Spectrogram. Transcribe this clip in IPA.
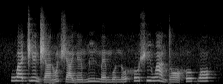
w a˦ d͡ʒ ɛ̃˦˨ d͡ʒ a˨ ɾ ɔ̃˧ ʃ a˨ j ɛ̃˨ m ĩ˧ m ɛ˨ m o˨ n o˨˦ h o˦ ʃ ĩ˦ w ã˦˨ d ɔ˨ h o˧ b ɔ˦

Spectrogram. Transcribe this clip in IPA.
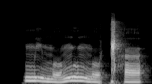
m i˥˧ m o˨˩˦ ŋ u˥ ŋ o˨˩˦ ǁʰ ɐ˨

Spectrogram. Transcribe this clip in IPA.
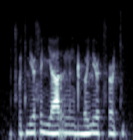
t͡sʼ o tʲ lʲ ə˞ s ɵ nʲ aː r ŋ ɛ ŋ ɖʱ ɵ lʲ ə˞ t͡sʰ ə˞ tʲ

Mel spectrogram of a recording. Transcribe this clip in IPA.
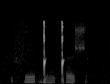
f ɪː ɡ͡ǃ ɛ̃ ǃ ə ʃ

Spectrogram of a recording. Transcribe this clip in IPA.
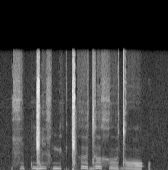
x i p ŋ͡ǁ i x mʲ ə ʔ ǁʰ ɘ d əː x ɵː d ɔː ʔ

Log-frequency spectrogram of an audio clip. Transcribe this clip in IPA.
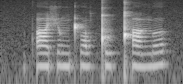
tʼ ɑ ʃ ɒ ŋ ʈʰ ʊ lˠ ǃ u ǃʰ ɑ ŋ ʌ

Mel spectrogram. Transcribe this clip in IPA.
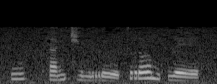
w u˦˥ k̚ pʰ a˦˥ ŋ t͡ɕ u˧ n r oː˨˩ t r ɔː˥˩ m k w ɛː˧

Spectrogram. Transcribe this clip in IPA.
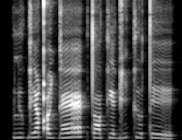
lʲ u ɡ e qʼ o ʎ ɡ æ | t ɒ kʲ æ ɡ i kʲ o t e

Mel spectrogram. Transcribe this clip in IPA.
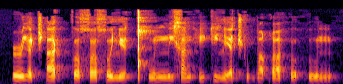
ɹ i ɐ̯ t͡ʃʼ a kː o χ o χ u lʲ ʌ ǃʰ u n m i x a n h i k i lʲ a t͡ʃʼ u b a qʷ ʌ h o h u n

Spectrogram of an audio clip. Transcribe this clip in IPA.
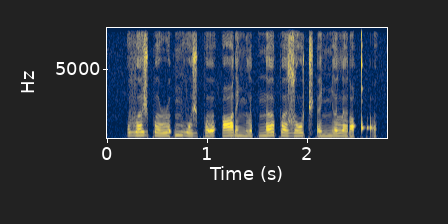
v ɜ ʒ p ə ɹ ə̰ ɲ v o ʒ p ə | ɑ ɾ ɛ ɲ l ə p n ɜ p ɜ z o t͡ʃʼ ɛ ɲ ə l ɜ ɾ o qʼ ə̰

